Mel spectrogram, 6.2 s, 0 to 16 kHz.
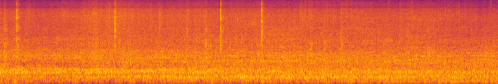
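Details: Honey bees from a long-established colony in the wall of a house, turned angry after dark on day one of a March 6 rescue cutout: a dense, steady swarm hum with faint sharp clicks scattered through.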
